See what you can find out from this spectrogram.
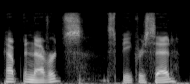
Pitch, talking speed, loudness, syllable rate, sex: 115 Hz, 160 wpm, -19 LUFS, 5.0 syllables/s, male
